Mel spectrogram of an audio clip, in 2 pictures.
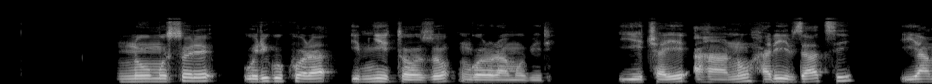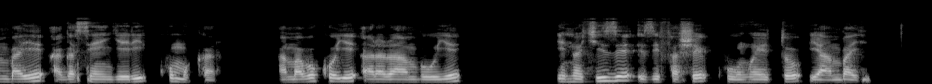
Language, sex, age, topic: Kinyarwanda, male, 25-35, health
